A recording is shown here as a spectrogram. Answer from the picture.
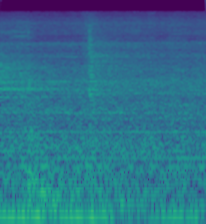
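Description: Rebar straightening and bending machine running slowly, its feed rollers pushing the steel wire forward through the straightening wheels into the bending head. It makes a steady low mechanical rumble.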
